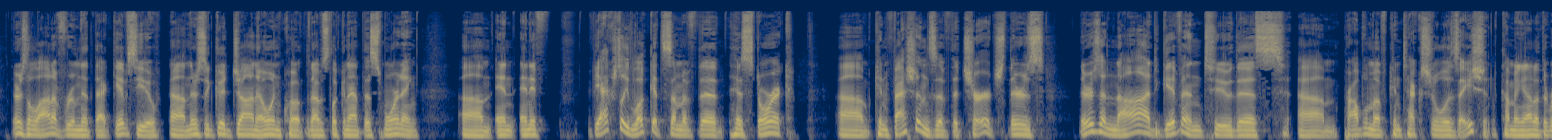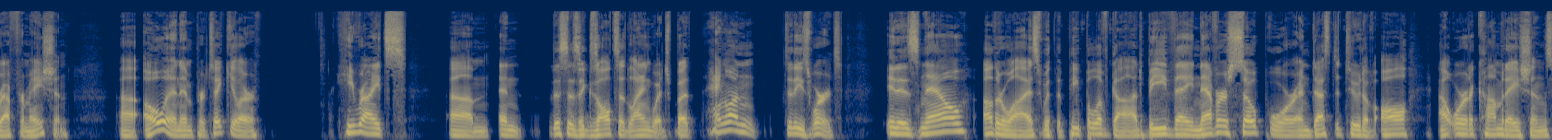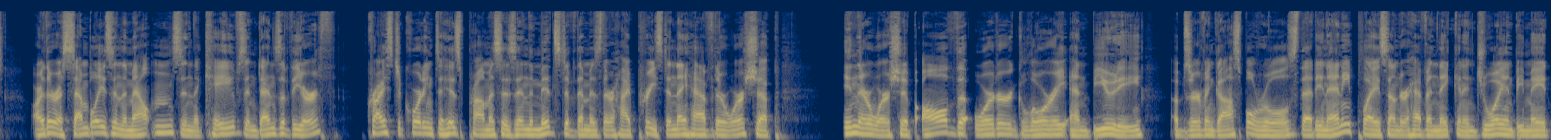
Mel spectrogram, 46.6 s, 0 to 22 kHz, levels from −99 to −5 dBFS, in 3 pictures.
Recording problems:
none

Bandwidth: 16 kHz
